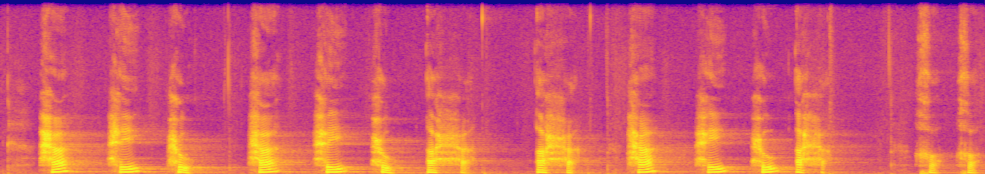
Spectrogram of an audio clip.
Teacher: হা হরফটি উচ্চারিত হয় গলার মধ্যস্থল থেকে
